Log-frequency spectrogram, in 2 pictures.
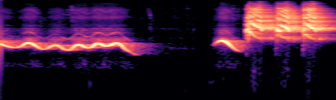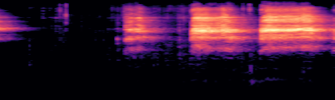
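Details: Male Indian ringneck parakeet: a wavering, warbling whistle slides up and down, then a short falling whistle, followed by bursts of harsh, raspy squawks.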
